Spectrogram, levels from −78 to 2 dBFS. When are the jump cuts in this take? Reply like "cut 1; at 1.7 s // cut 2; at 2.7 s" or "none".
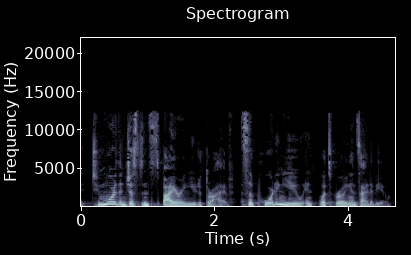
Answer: cut 1; at 2.4 s // cut 2; at 3.6 s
